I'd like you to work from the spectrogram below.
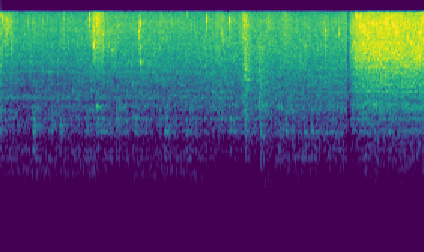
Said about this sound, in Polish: Przewracam na drugą stronę i jeszcze teraz chwilę smażę po tej stronie.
